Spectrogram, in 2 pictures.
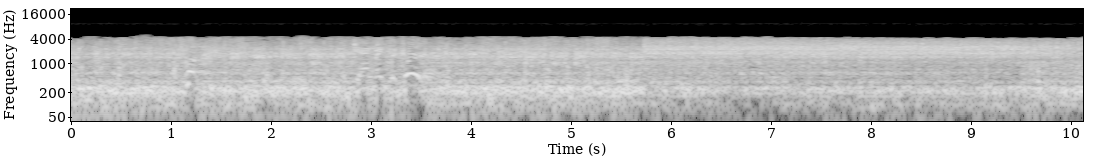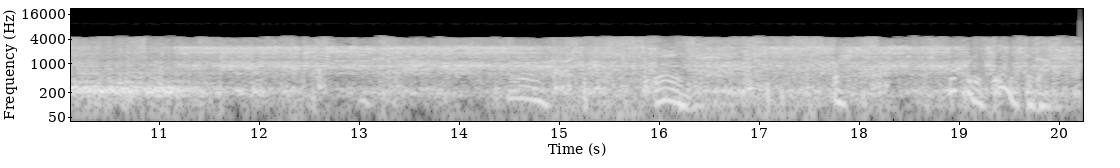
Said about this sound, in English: It will not take too long to start. Look. Look, he's dumped the engine into the ground. The engine is starting.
